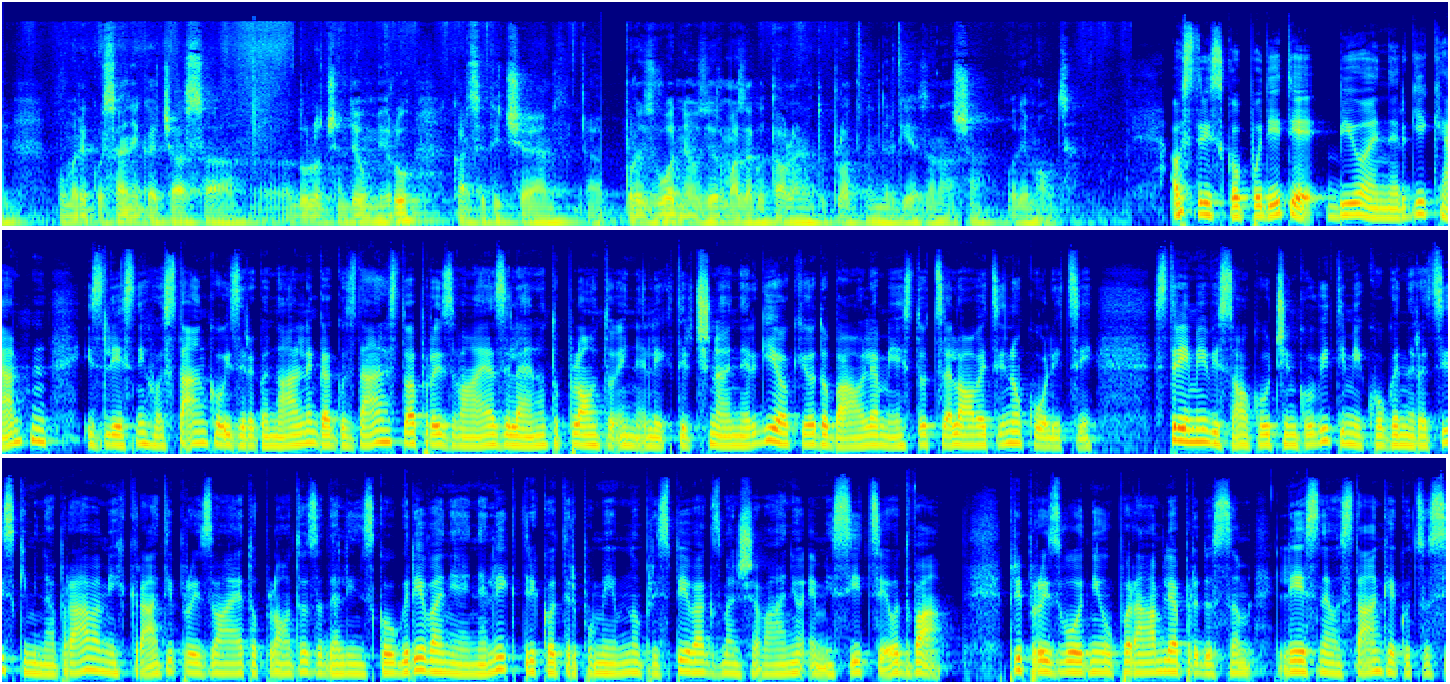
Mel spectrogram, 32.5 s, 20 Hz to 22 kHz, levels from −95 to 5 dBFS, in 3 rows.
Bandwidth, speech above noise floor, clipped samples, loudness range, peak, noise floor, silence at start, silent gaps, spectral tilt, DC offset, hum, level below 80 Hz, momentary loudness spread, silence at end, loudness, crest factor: 17 kHz; 28 dB; under 0.1%; 8 LU; -10 dBFS; -58 dBFS; 0 s; none; -5.5 dB/octave; under 0.1%; none; -48 dBFS; 13 LU; 0 s; -31 LUFS; 20 dB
